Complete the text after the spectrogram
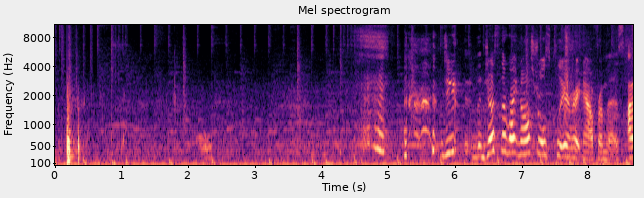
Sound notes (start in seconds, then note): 1.2 slurps; 4.4 sniffs and chuckles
